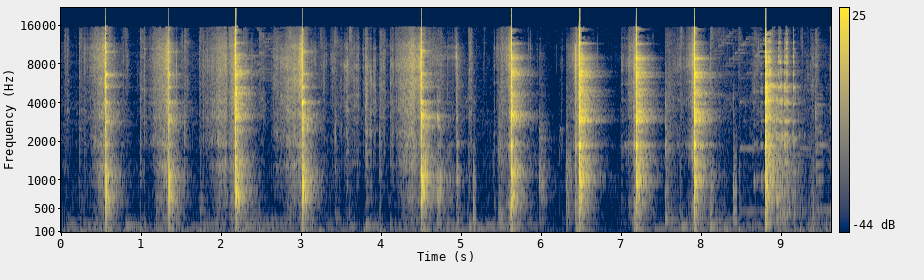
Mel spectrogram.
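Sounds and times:
knife chopping an apple into small cubes on a board: 0.3 - 9.0.

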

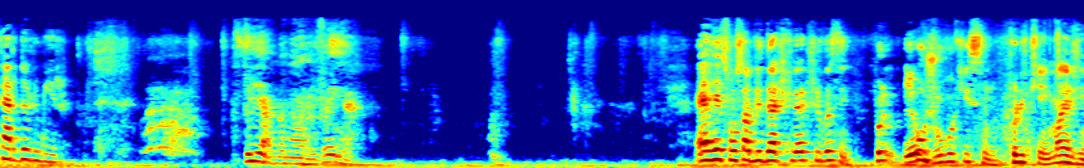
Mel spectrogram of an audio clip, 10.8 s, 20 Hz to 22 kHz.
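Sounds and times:
speech: 0.0 - 0.9, 2.4 - 3.7, 6.9 - 10.8
steady low hum: 0.0 - 10.8
female cat in heat yowling meows: 1.4 - 2.1.

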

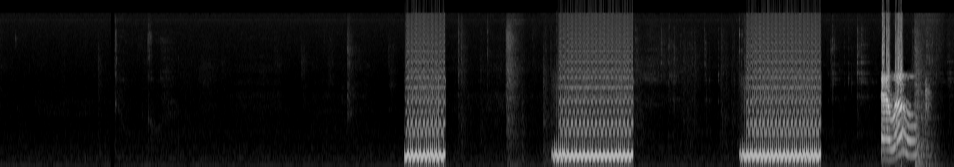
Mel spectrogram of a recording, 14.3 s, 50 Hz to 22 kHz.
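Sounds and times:
person answering the telephone line: 6.1 - 6.7, 8.3 - 9.5, 11.1 - 12.3
telephone ringing on an outgoing call: 6.1 - 6.7, 8.3 - 9.5, 11.1 - 12.4.

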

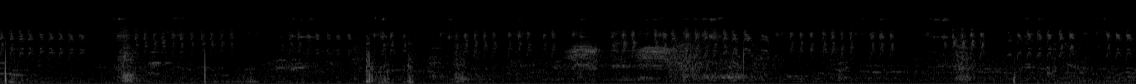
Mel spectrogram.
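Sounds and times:
sparrows chattering: 0.0 - 11.3
crows crying on seeing a cat: 5.6 - 7.2.

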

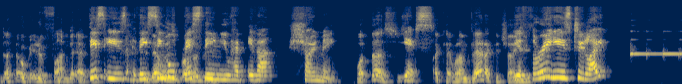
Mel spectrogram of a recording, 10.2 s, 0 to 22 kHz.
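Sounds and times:
laughter: 0.0 - 1.2, 1.9 - 3.3, 6.8 - 8.0
speech: 0.0 - 9.2
phone notification ping: 9.5 - 10.2.

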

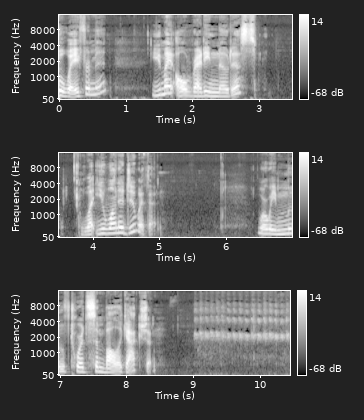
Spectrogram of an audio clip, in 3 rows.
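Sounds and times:
speech: 0.0 - 3.0, 3.8 - 5.1, 6.5 - 8.6
doves calling at a nest: 9.0 - 10.4.

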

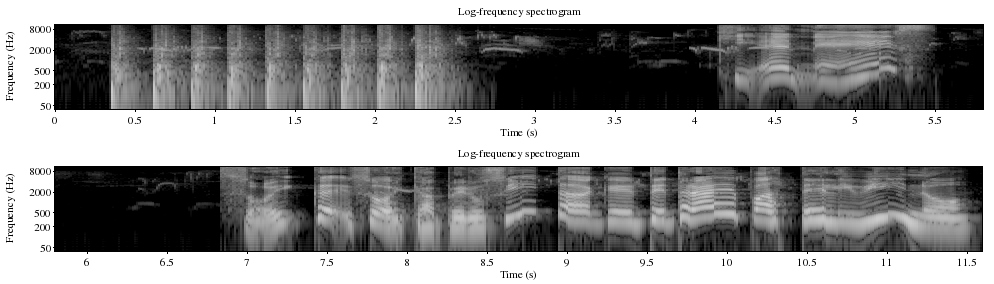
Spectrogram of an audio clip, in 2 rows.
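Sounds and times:
faint bird chirps: 0.0 - 11.5
knocking on a wooden door: 0.3 - 2.6
speech: 4.3 - 5.4, 7.0 - 11.5.

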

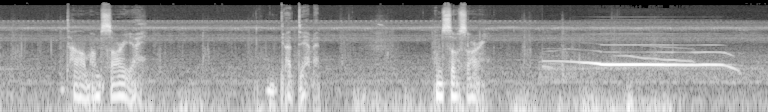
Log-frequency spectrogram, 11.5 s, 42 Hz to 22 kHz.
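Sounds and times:
speech: 1.0 - 2.2, 4.0 - 4.9, 6.5 - 7.4
coyote howling at night: 8.1 - 11.2.

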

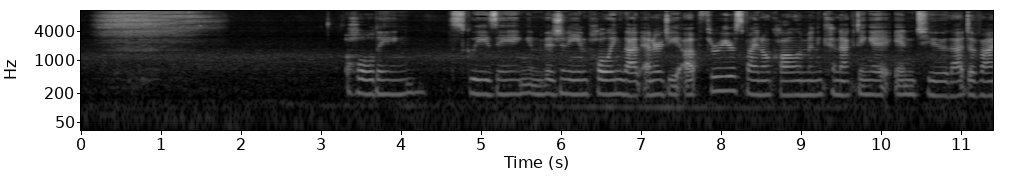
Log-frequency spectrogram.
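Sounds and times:
deep inhale through the nose during a breathwork exercise: 0.0 - 1.8
speech: 3.3 - 11.3.

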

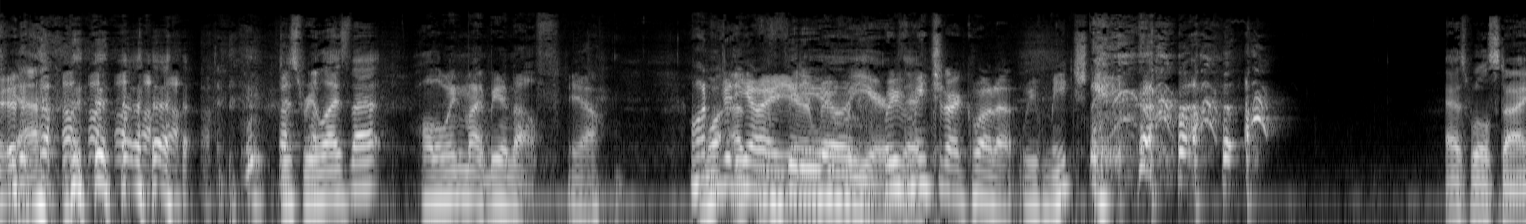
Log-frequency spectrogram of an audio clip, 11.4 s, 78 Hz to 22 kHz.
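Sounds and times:
laughter: 0.0 - 2.6, 8.2 - 9.4
speech: 0.0 - 4.6, 5.2 - 9.5, 10.8 - 11.4
harsh rough coughs: 8.2 - 9.7.

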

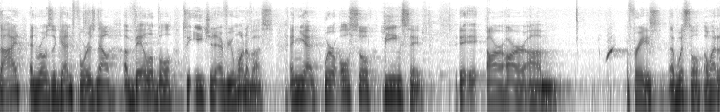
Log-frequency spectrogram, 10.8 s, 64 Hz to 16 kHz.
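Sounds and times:
speech: 0.0 - 8.5, 9.4 - 10.8
short rising whistle: 9.1 - 9.4.

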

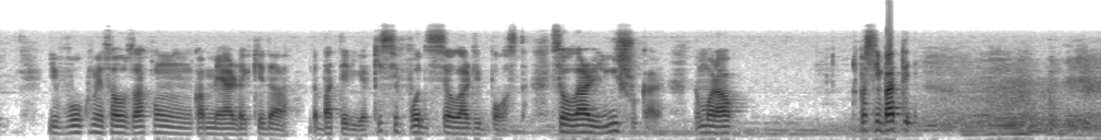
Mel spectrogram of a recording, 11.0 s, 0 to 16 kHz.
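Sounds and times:
speech: 0.5 - 7.6, 8.6 - 9.5
motorcycle engine revving outside at night: 4.6 - 11.0.

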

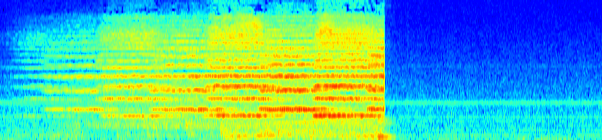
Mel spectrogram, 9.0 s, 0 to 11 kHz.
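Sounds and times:
German ambulance siren: 0.0 - 5.8.

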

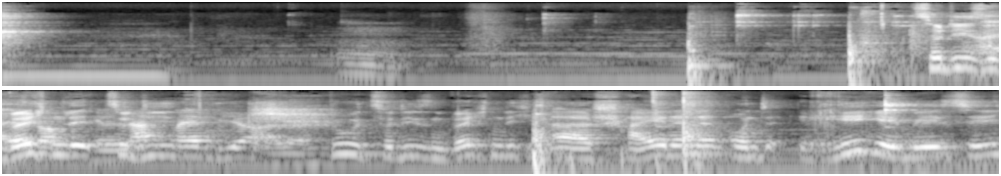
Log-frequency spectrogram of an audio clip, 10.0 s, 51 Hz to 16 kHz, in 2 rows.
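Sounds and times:
drinking glasses clinking in a toast: 0.0 - 0.3, 2.7 - 5.2, 9.3 - 9.8
speech: 4.6 - 9.9.

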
